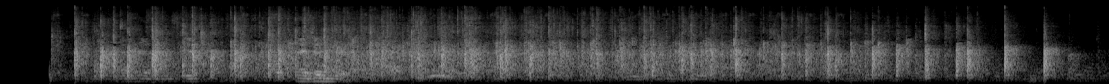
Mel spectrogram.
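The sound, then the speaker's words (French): Sustained applause from a large audience giving an actor a long ovation at the Cannes Film Festival. Dense, even clapping starts abruptly, holds steadily throughout and thins slightly toward the end. “l'acteur qui a reçu une longue ovation au Festival de Cannes.”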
